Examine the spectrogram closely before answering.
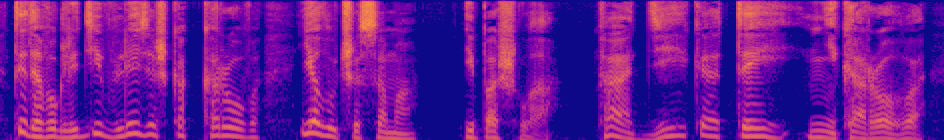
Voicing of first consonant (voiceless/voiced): voiceless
